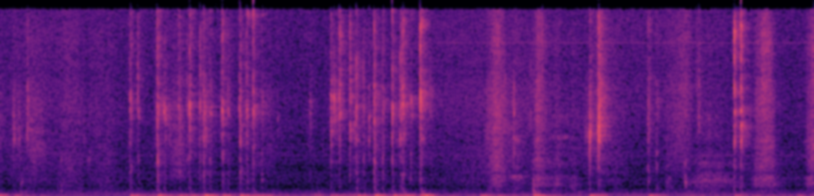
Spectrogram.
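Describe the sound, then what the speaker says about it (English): Steady keyboard typing on a computer keyboard while a multi-line paragraph is entered into a text layer in motion graphics software, a quiet start followed by a continuous, moderately loud run of key clicks with no talk. "just go in your text layer and type whatever you want, something like this"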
